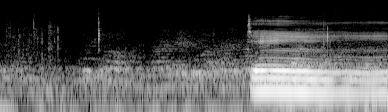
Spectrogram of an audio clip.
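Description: Paper pages rustle as they are turned.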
